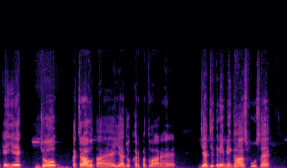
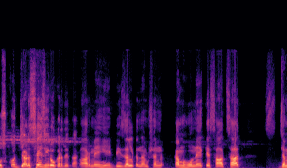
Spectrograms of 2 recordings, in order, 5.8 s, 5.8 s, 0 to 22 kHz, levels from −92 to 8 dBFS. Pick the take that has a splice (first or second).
second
